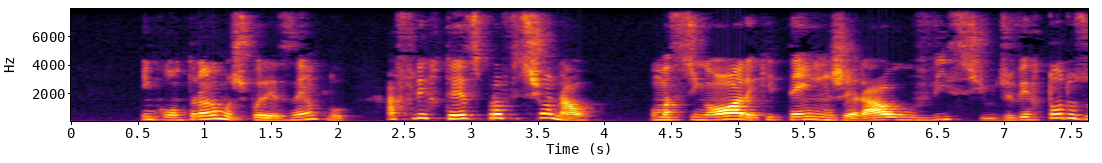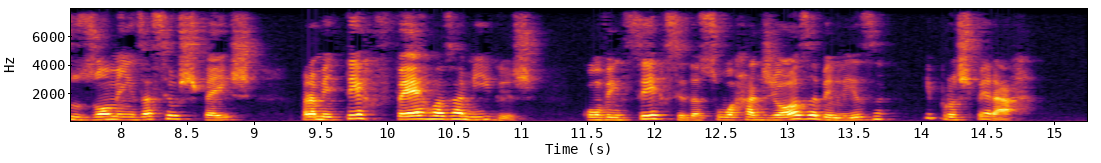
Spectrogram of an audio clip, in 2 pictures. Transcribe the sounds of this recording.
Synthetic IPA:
ẽŋkõnt̪ɾɐ̃mʊʃpoɾezẽmplʊ | ɐfliɾt̪ezpɾofi̥sionaw | ũmɐseɲɔɾɐkɪt̪ẽj̃ẽʒeɾawʊvisjʊd͡ʒɪveɾt̪od̪ʊzʊzõmẽj̃zasewspɛjs | pɾɐmet̪eɾfɛɦʊazamiɡɐ̰ʃ | kõvẽseɾsɪd̪ɐsuɐhad͡ʒiɔzɐbelezɐ | ɪpɾoʃpeɾa̰ɾ

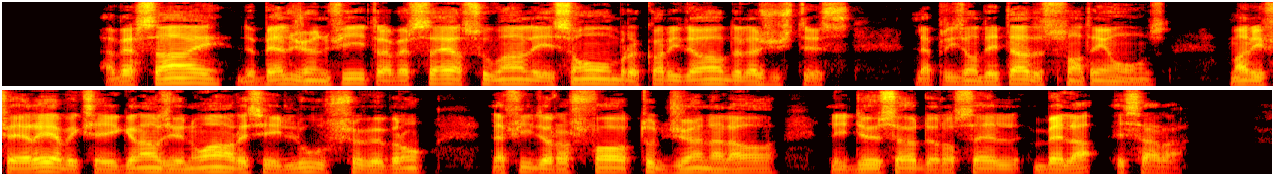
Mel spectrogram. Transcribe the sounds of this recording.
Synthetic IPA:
avɛʁsajd̪əbɛlʒœnfijt̪ɾavɛʁsɛːʁsuvɑ̃lesɔ̃bɾəkɔɾid̪ɔːʁd̪əlaʒyst̪is | lapɾizɔ̃d̪et̪ad̪əswḁsɑ̃t̪eɔ̃ːz | maɾifɛɾeavɛkseɡɾɑ̃zjønwaːʁeseluːʁʃəvøbɾɔ̃ | lafijd̪əɾɔʃfɔːʁt̪ut̪ʒœnalɔːʁ | led̪øːsœːʁd̪əɾɔsɛlbelaesaɾa̰

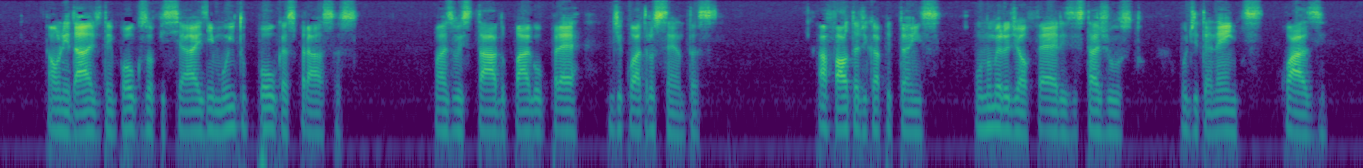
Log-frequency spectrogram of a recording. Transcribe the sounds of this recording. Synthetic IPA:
ɐunid̪ad͡ʒɪt̪ẽj̃powkʊzofisiajzɪmũj̃t̪ʊpowkɐspɾasɐs | mɐzʊɪst̪ad̪ʊpaɡɐʊpɾɛ | d͡ʒɪkwat̪ɾʊsẽnt̪ɐs | ɐfawt̪ɐd͡ʒɪkapit̪ɐ̃j̃s | ʊnũmeɾʊd͡ʒɪawfɛɾɪzɪst̪aʒust̪ʊ̥ | ʊd͡ʒɪt̪ẽnẽnt͡ʃɪ̥s | kwazɪ

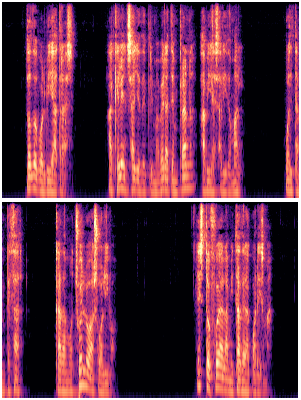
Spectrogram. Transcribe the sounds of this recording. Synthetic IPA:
t̪o̞ðoβo̞lβiaːt̪ɾas | ake̞le̞nsaʝo̞ðe̞pɾimaβe̞ɾat̪e̞mpɾanaaβ̞iasaliðo̞mal | b̥we̞lt̪aempe̞θaɾ | kaðamo̞t͡ʃwe̞loasuoliβ̞o̞ | e̞st̪o̞fwe̞alamit̪aððe̞lakwaɾezma

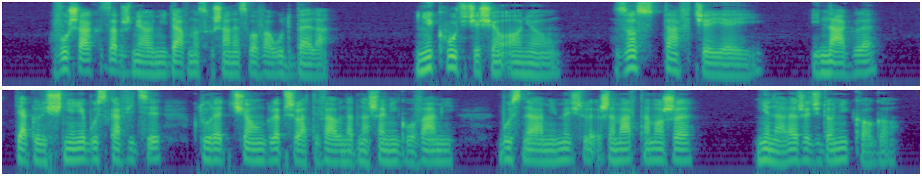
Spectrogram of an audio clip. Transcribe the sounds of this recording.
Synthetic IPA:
vuʂaɣzabʐmʲjawɘmʲid̪avnɔswɘʂanɛswɔvawud̪bɛla̰ | ɲɛkwut͡ɕt͡ɕɛɕɛʔɔ̰ɲɔ̃w̃ | zɔst̪aft͡ɕɛjej | inaɡlɛ | jaklɕɲeɲɛbwɘskavʲit̪sɘkt̪uɾɛt͡ɕɔŋɡlɛpʂɛlat̪ɘvawɘnad̪naʂɛmʲiɡwɔvamʲi | bwɘsnɛwamʲimɘɕlʐɛmaɾt̪amɔʐɛ | ɲɛnalɛʐɛd͡ʑd̪ɔɲikʰɔ̰ɡɔ̰

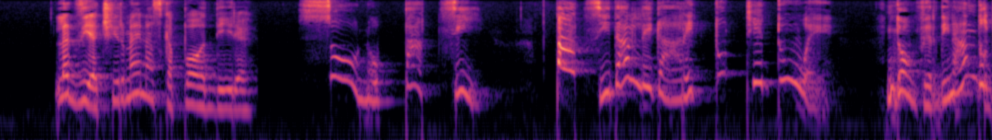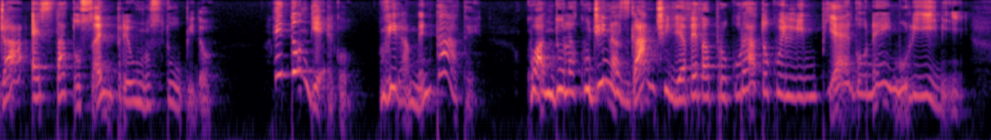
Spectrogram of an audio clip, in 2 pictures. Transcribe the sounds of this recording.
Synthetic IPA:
lad̪ziːat͡ʃirmɛːnaskapːɔad̪ːiːɾe | sɔːnopat̪sːi | pat̪sːid̪aːlːeɡaːɾet̪ut̪ːied̪ːuːḛ | d̪ɔɱferd̪inand̪od͡ʒaɛst̪aːt̪osɛmpɾeunost̪uːpḭd̪o̰ | ed̪ːɔnd̪jɛ̰ːɡo̰ | vira̰mːent̪aːt̪e | kwand̪olakud͡ʒiːnazɡant͡ʃiʎiavɛːvapɾokuɾa̰ːt̪okwelːimpjɛ̰ːɡonejmṵliːnḭ

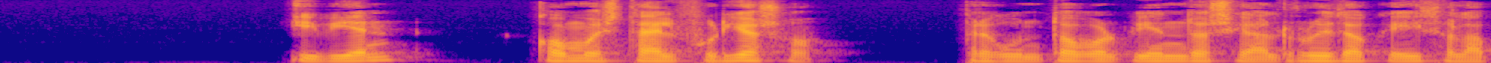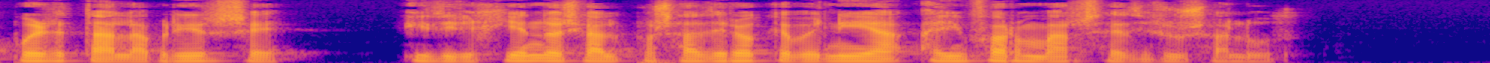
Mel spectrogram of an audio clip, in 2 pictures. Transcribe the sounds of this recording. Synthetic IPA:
iβje̞ŋ | ko̞moe̞st̪ae̞lfuɾjo̞so̞ | pɾe̞ɣ̞unt̪o̞β̞o̞lβje̞nd̪o̞se̞alrwiðoke̞iθo̞lapwe̞ɾt̪aːlaβɾiɾse̞ | iðiɾixje̞nd̪o̞se̞alpo̞saðe̞ɾo̞ke̞β̞e̞niaʔaiɱfo̞ɾmaɾse̞ðe̞susaluð

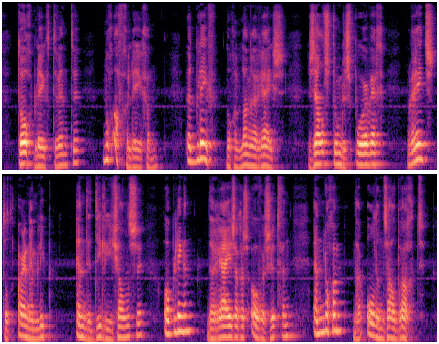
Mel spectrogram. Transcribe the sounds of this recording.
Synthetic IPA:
tɔχblejftʋɛntə | nɔχɑfχəlejχən | əd̚blejf | nɔχənlɑŋərɛjs | zɛlˠfstundəspoːɹʋɛχ | rejtstɔtɑɹnɛmlip | ɛndədiliʒɑnsə | ɔplɪŋən | dərɛjzəχəɹsowvəɹzɵtfən | ɛnlɔχəmnaːɹɔlˠdənzaːlˠbrɑχt

